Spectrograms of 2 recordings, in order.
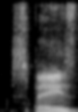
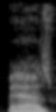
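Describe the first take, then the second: First: The name has a long A vowel. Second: The name has a short A vowel. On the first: The speaker calls it wrong. "if you call him Spaze" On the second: The speaker calls it right. "Spaz with a short A vowel sound"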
